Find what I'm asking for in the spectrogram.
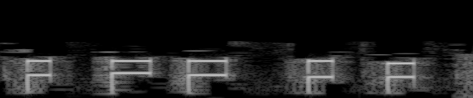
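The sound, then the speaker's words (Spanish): Telephone dialing tones as a phone call is placed: five short, evenly spaced two-tone keypad beeps separated by brief gaps, clear and steady in pitch, with no talking. “Llamo a Ana Freisas.”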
